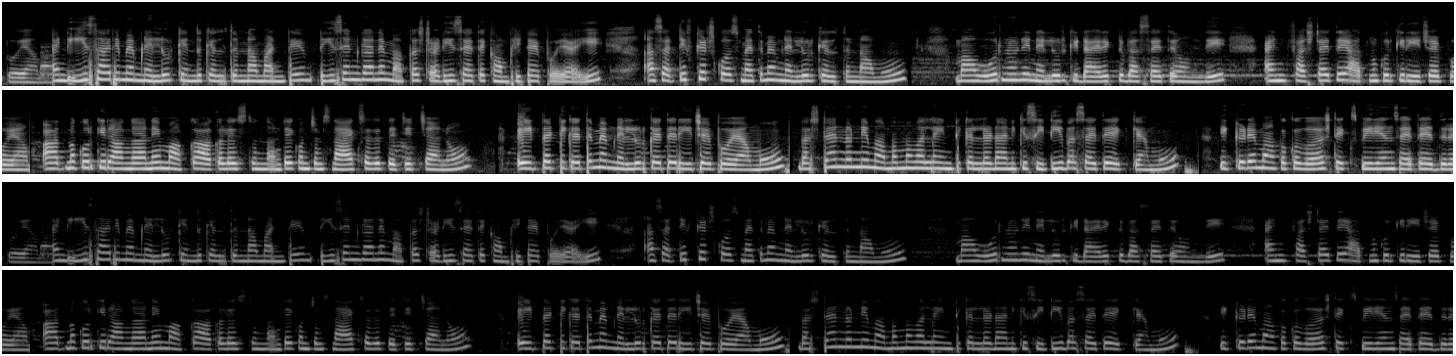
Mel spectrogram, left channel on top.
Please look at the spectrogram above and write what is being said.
అండ్ ఈసారి మేము నెల్లూరుకి ఎందుకు వెళ్తున్నామంటే రీసెంట్గానే మా అక్క స్టడీస్ అయితే కంప్లీట్ అయిపోయాయి. ఆ సర్టిఫికేట్స్ కోసం అయితే మేము నెల్లూరుకి వెళ్తున్నాము. మా ఊరు నుండి నెల్లూరుకి డైరెక్ట్ బస్ అయితే ఉంది. అండ్ ఫస్ట్ అయితే ఆత్మకూరుకి రీచ్ అయిపోయాము. ఆత్మకూరుకి రాగానే మా అక్క ఆకలేస్తుందంటే కొంచెం స్నాక్స్ అయితే తెచ్చిచ్చాను. 8:30కి అయితే మేము నెల్లూరుకి అయితే రీచ్ అయిపోయాము. బస్ స్టాండ్ నుండి మా అమ్మమ్మ వాళ్ళ ఇంటికి వెళ్ళడానికి సిటీ బస్ అయితే ఎక్కాము. ఇక్కడే మాకు ఒక వర్స్ట్ ఎక్స్పీరియన్స్ అయితే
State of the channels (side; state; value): right; quieter; 18.1 dB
